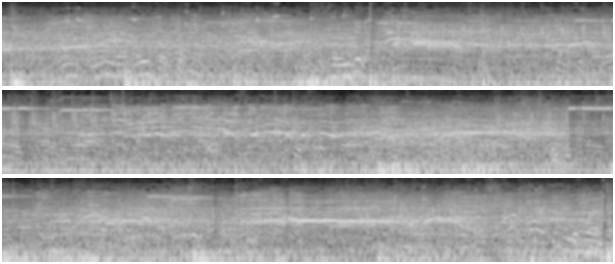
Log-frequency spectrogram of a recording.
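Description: Many voices of players and spectators chatter and shout in a large echoing hall.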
